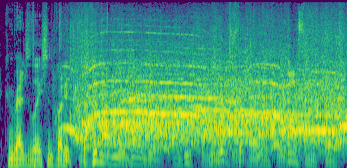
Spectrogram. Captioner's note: cheers and applause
